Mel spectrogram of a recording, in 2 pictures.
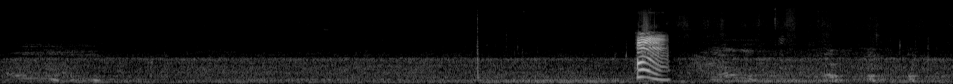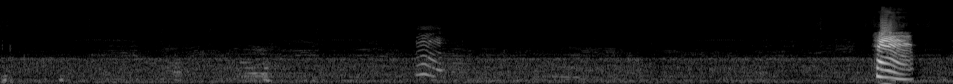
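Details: Deer calf calling to its playmate: two loud, nasal bleats falling in pitch, about twelve seconds apart, with a fainter call between them over a steady low background hum.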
